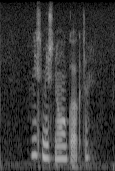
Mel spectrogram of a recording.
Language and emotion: Russian, sad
